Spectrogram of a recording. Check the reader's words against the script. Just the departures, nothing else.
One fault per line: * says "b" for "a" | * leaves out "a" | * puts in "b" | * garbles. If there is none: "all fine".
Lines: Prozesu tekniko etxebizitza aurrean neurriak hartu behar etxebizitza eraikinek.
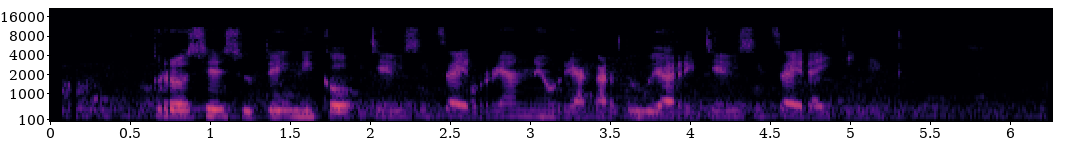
all fine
